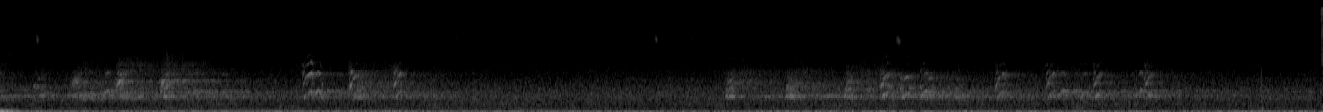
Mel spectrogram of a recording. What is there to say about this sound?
Dogs in Distance
Hailuoto/ Finland, distanced dogs
dogs, sonic-snaps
